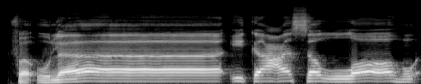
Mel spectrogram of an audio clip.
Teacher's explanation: لام پہ مد واجب ہے، لفظ اللہ کو موٹا ادا کریں گے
